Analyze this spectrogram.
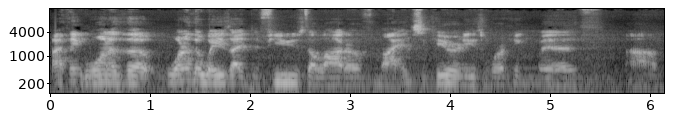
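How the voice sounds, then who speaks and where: A man with a fairly low, bright voice tells stories casually as a podcast guest. He speaks haltingly and reflectively, circling back over his phrases. The room is echoey around him. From born in Tanzania, grew up in upstate New York. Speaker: podcast guest, physical therapist. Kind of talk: casual conversational storytelling. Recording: roomy echo, clear background noise.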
